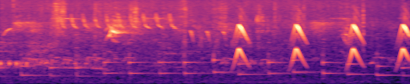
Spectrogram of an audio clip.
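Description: Background film music with a melody of held notes. In the second half come four quick chirps, each rising and falling in pitch like a whistle, about half a second apart.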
